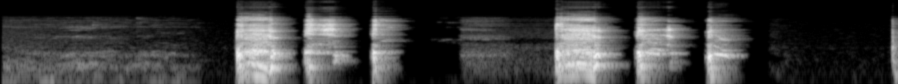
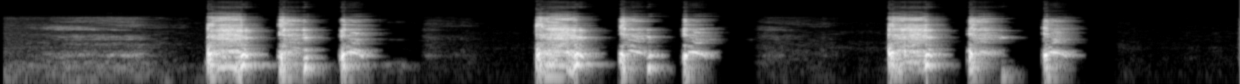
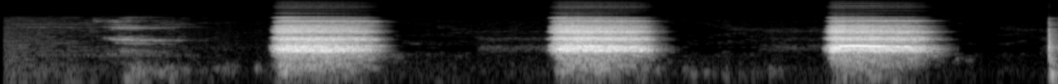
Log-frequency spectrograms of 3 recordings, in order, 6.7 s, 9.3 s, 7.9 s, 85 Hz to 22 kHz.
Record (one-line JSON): {"cough_length": "6.7 s", "cough_amplitude": 30901, "cough_signal_mean_std_ratio": 0.37, "three_cough_length": "9.3 s", "three_cough_amplitude": 32768, "three_cough_signal_mean_std_ratio": 0.39, "exhalation_length": "7.9 s", "exhalation_amplitude": 29512, "exhalation_signal_mean_std_ratio": 0.44, "survey_phase": "alpha (2021-03-01 to 2021-08-12)", "age": "45-64", "gender": "Female", "wearing_mask": "No", "symptom_none": true, "smoker_status": "Never smoked", "respiratory_condition_asthma": false, "respiratory_condition_other": false, "recruitment_source": "REACT", "submission_delay": "2 days", "covid_test_result": "Negative", "covid_test_method": "RT-qPCR"}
